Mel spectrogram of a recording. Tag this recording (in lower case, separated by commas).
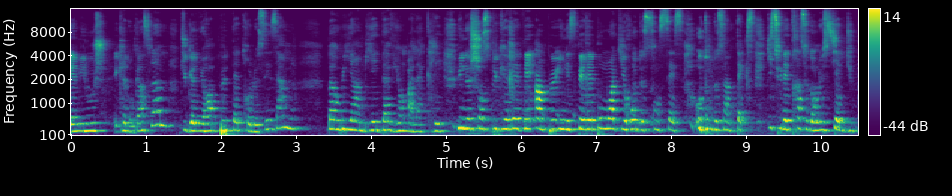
speech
